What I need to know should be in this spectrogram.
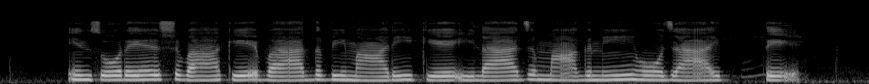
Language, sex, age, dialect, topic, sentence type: Magahi, female, 25-30, Southern, banking, question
